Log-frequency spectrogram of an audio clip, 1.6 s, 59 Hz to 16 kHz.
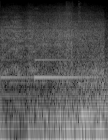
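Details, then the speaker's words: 2002 GMC Safari AWD after new steering gear, fluid filter and hardlines, van on lift: thin steady high whine over rough churning pump hum, aerated power steering fluid, likely after reservoir accidentally ran empty; bubbles bleeding out. "I think we accidentally ran the reservoir empty for a little bit, which is terrible."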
